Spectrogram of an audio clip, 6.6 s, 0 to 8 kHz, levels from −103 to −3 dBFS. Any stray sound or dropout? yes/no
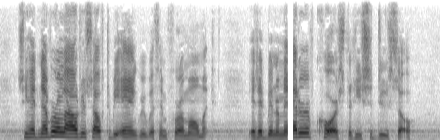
yes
